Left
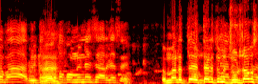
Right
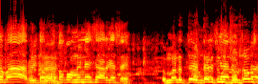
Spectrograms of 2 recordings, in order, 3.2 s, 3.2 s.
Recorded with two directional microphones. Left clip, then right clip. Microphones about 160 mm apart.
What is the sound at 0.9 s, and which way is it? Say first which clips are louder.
Speech: right 2 dB; 5° left (ahead or behind).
